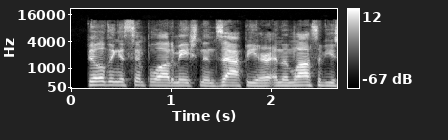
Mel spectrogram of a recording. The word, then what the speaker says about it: Zapier: a couple years ago zapier is the proper pronunciation zappier like happier is what I was told so um building a simple Automation in zappier and then lots of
